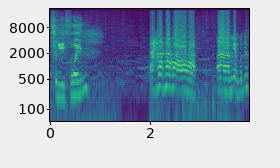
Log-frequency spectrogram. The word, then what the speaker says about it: tiefling: It's pronounced it's like tiefling.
